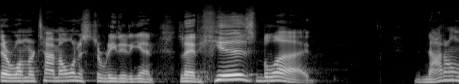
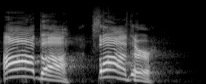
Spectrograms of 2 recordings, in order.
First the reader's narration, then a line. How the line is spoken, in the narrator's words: Jesus cried out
